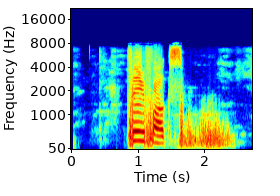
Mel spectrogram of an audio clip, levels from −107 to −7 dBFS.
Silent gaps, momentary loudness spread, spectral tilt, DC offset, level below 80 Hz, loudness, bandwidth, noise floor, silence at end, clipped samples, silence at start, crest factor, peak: none; 15 LU; -3.5 dB/octave; under 0.1%; -56 dBFS; -15 LUFS; 8 kHz; -50 dBFS; 0.35 s; under 0.1%; 0.6 s; 14 dB; -2 dBFS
